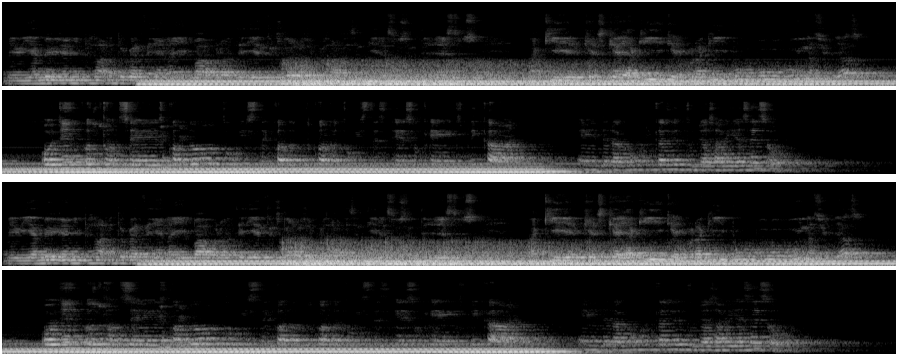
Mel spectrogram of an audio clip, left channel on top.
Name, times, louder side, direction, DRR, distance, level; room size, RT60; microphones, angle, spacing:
voice 1, 0.0-4.7 5.3-8.6 10.7-10.8, right 1 dB, 20° right, 0 dB, 0.5 m, -26 dB
sound 1, 1.3-14.4, equal, 85° left, 0.4 m, -17 dB
sound 2, 2.8-8.4, right 1 dB, 70° right, 0.8 m, -21 dB
voice 2, 9.3-14.1 14.7-16.7, equal, 40° left, -1 dB, 1.0 m, -31 dB
4.9 x 3.4 x 3.2 m, 1.5 s
head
